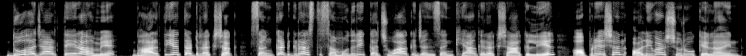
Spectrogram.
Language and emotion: Maithili, neutral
